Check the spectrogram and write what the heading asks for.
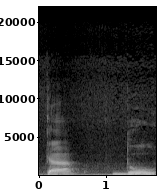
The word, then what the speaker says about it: cadeaux: Attention, here you have 3 letters. We must pronounce only one sound to be O. Acheter des cadeaux. So of that I pronounce O, but I don't pronounce the letter X.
